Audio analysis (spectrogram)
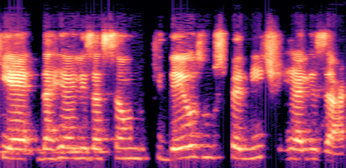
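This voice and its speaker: This is a woman with a normal speaking voice. She talks at a fairly slow pace. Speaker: lecturer on meditation and yoga. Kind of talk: lecture.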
